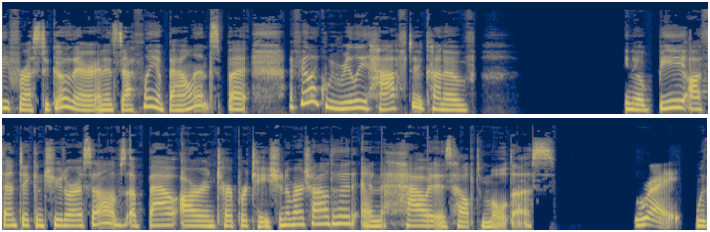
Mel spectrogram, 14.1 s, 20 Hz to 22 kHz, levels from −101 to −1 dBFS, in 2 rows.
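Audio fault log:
8.86 s, hard clipping: after "true to ourselves about", a peak driven about 5 dB past full scale is cut flat, adding high harmonics heard as a brief crackle.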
